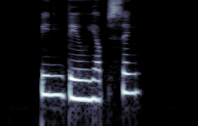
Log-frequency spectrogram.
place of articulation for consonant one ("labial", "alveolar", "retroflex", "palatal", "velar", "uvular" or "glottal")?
labial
